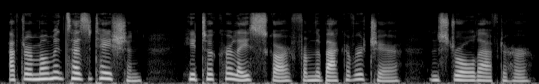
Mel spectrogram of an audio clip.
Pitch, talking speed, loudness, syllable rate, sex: 205 Hz, 210 wpm, -20 LUFS, 5.5 syllables/s, female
